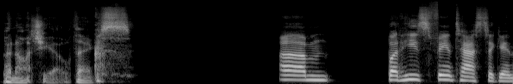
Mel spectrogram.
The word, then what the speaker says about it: Pinocchio: It's pronounced Pinocchio.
